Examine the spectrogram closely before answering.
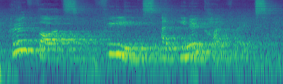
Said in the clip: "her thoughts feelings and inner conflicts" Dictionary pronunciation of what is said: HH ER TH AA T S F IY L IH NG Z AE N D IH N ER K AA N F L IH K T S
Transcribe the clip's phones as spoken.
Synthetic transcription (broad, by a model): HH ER T AA T S F IY L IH NG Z AE N D IH N ER K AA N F L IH K T S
